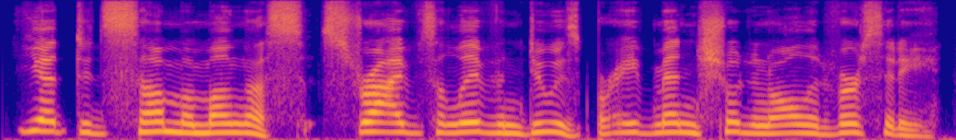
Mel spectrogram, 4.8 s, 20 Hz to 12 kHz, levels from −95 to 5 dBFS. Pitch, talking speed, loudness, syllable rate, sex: 200 Hz, 215 wpm, -17 LUFS, 5.1 syllables/s, male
